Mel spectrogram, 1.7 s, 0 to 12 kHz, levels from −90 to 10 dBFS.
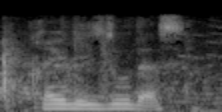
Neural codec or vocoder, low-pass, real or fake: none; 7.2 kHz; real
